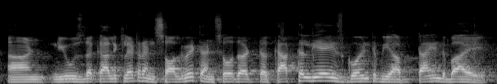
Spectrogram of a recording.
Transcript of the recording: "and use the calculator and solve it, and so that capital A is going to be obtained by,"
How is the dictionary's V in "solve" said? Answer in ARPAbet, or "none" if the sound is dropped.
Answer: V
